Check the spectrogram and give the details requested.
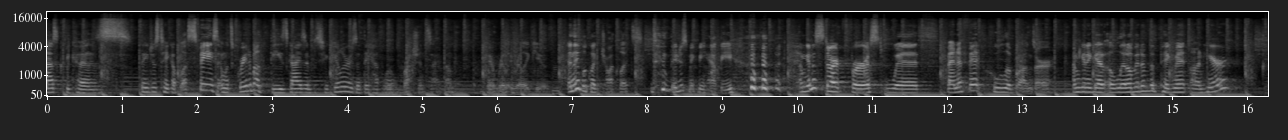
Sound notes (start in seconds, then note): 9.3 laughing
